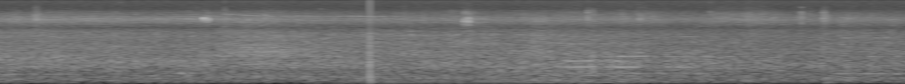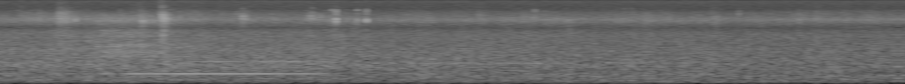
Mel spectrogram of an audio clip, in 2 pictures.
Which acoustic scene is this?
residential area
